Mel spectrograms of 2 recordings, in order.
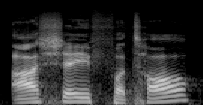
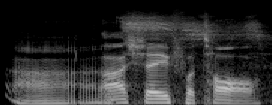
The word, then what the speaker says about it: Hacefalta: He said it's pronounced Ashe Fatal. Ashe Fatal.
